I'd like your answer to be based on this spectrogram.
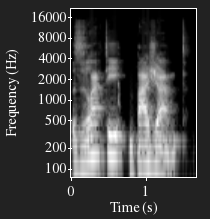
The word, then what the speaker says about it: Zlatý Bažant: It's called Zlatý Bažant, which means golden pheasant.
